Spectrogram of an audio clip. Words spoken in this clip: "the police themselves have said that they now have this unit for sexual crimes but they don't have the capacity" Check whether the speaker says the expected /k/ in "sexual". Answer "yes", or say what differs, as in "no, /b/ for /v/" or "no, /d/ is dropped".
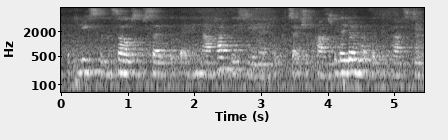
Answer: no, /k/ is dropped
